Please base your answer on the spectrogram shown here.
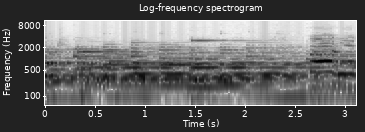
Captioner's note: none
